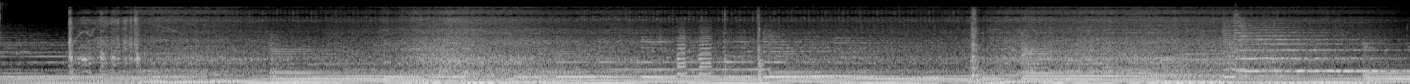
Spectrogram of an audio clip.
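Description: A car engine in an animated film rumbles and revs loudly as the vehicle pulls up, a sustained mechanical drone with shifting pitch and a few clicks over a dense background.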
